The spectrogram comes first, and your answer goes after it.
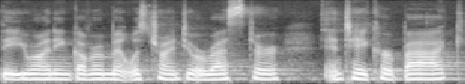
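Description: The recording is very clean, with a silent background. A woman speaks fairly quickly at a medium pitch. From Middle East. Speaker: church member, advocate for persecuted Christians. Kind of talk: testimony.

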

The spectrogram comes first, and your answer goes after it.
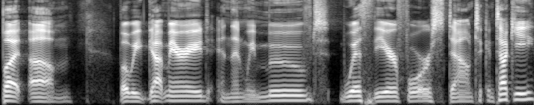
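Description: In a normal speaking voice, the speaker goes at a moderate pace, with a dry, close sound and no echo. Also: man, medium pitch for a man. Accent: American. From West Michigan, US Midwest. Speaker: church elder candidate. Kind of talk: casual interview.

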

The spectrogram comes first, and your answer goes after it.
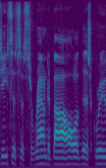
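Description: A man at medium pitch in a Southern US accent, with music in the background. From Mississippi, US South. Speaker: guest preacher. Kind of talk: sermon.

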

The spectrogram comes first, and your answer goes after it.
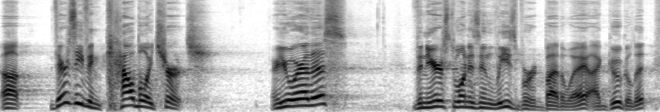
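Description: A man speaks with an American accent, his pitch swinging very widely. The recording is very clean, with a silent background. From Virginia, small town. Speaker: pastor. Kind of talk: sermon. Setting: church. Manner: animated.

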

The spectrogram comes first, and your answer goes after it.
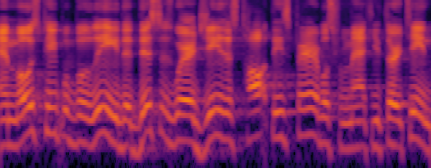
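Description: The voice is loud. Its pitch variation is ordinary. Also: man. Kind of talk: sermon. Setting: church with live audience and microphone.

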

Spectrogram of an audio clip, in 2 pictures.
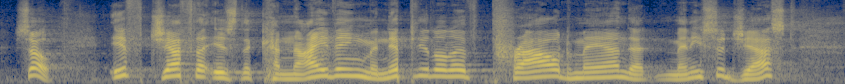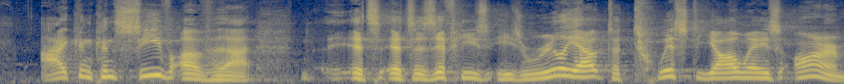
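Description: A man's high voice with a Canadian accent, bright and sharp in tone, with lively intonation at a fairly slow pace. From Canada. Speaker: pastor. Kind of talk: sermon.

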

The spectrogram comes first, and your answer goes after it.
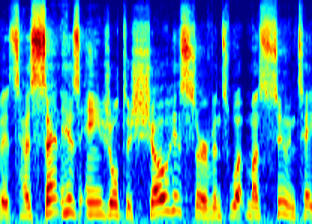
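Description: The speaker uses an unforced reading voice and varies pitch in an ordinary way.

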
